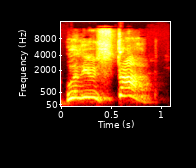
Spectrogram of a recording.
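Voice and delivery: high, exasperated movie-line voice; fed up, pitched high, ham it up; Scrooged quote. Retold or imitated. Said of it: "the line that we always do from Scrooged".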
